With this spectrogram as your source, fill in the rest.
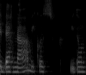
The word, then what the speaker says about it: Bernhardt: what people say the last one is sarah bernhardt so i know in english you say bernhard but in french we say bernard because we don't pronounce the age sarah bernard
